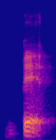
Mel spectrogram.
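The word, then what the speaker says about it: เป็ด: The Thai word for duck, this is a fun word to say, is bet. Almost if you were to spell it, it would be B-E-T, bet.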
